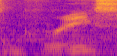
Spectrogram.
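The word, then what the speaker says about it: Gris: another one was uh I guess Greece is how you pronounced it g r i s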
